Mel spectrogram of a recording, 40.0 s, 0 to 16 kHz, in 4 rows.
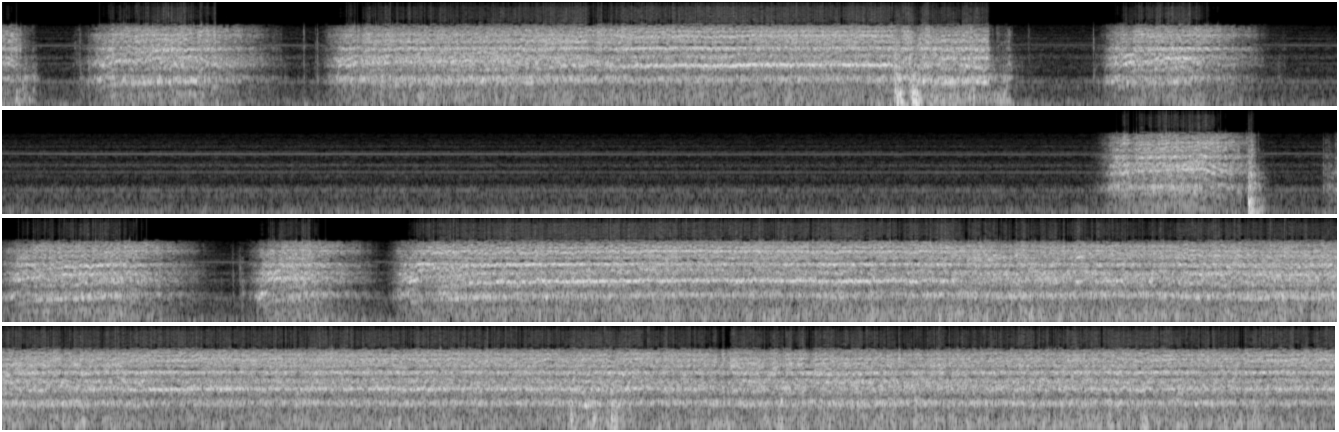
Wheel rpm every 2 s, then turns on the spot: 90, 110, 220, 190, 70, 0, 0, 0, 0, 60, 80, 90, 220, 220, 220, 220, 230, 230, 220, 230.
none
